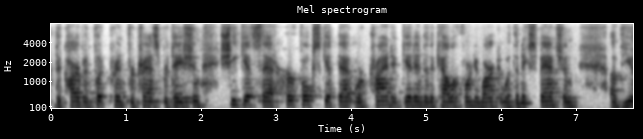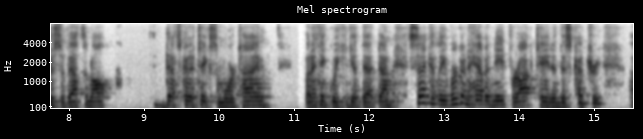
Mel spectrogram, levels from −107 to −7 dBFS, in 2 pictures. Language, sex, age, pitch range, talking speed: English, male, 50-69, 135-155 Hz, 210 wpm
